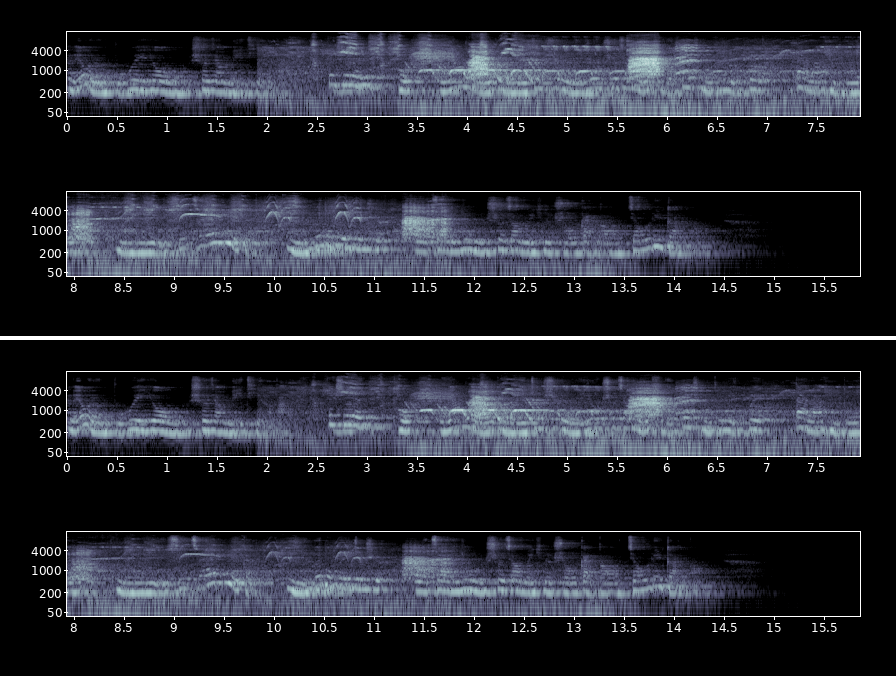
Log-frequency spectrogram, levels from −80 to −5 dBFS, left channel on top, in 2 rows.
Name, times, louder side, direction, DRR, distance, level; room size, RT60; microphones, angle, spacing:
voice 1, 0.0-3.0 3.3-8.1 8.4-9.9 10.1-11.1 11.4-14.3, right 1 dB, 50° right, 1 dB, 1.9 m, -35 dB
Bird, 1.9-11.8, left 6 dB, 30° left, 0.5 m, -29 dB
voice 2, 2.6-2.9 10.3-10.6 14.5-14.9, right 1 dB, 25° right, 0 dB, 2.0 m, -41 dB
Alarm, 3.3-13.4, right 2 dB, ahead, 1.6 m, -37 dB
22.0 x 9.4 x 4.4 m, 1.2 s
head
